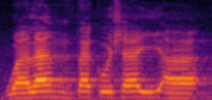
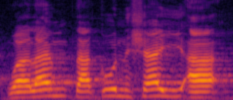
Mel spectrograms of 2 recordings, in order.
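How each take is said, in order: First: The n at the end of takun is dropped. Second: The n at the end of takun is pronounced. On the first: "bisa si nunnya dihilangkan" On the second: "Jadi asalnya walam takun syai'a, harusnya begitu"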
